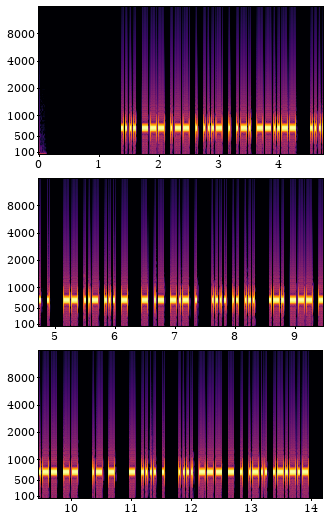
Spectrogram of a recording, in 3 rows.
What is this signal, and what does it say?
Morse code, heard as a keyed tone, about 36 wpm, 700 Hz. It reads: HOWEVER, HE MUST TAKE HIS ROOM AT THE HOTEL.
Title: Sentences from Top 1600 Words 35wpm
